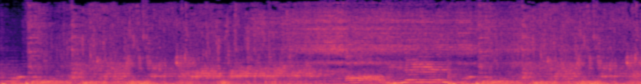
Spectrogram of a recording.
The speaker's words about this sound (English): A double flush production.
